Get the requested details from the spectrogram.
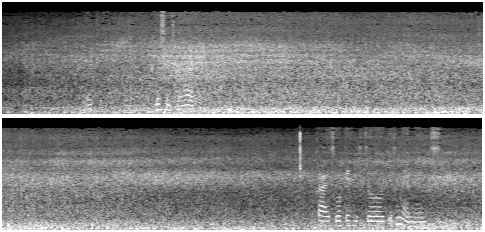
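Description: Waves crash and roll onto a beach.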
